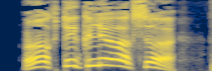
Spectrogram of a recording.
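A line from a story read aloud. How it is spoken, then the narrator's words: Shouting. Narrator (Russian): закричал Зюзя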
